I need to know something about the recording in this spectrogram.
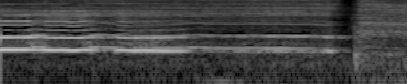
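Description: A woman singing one long, high held note that drops in volume about a second in and breaks off shortly before the end.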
